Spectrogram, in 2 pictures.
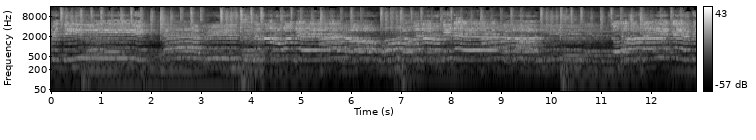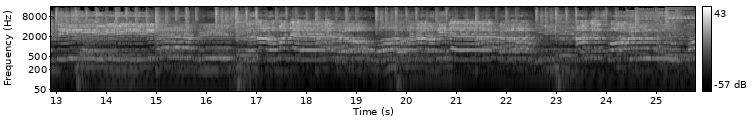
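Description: Four women singing a gospel song together in harmony through microphones, over a low held bass accompaniment with an occasional beat.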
